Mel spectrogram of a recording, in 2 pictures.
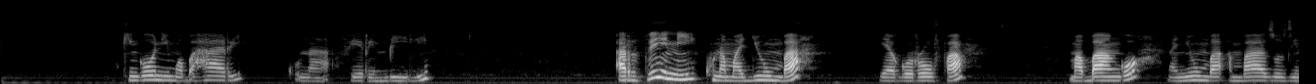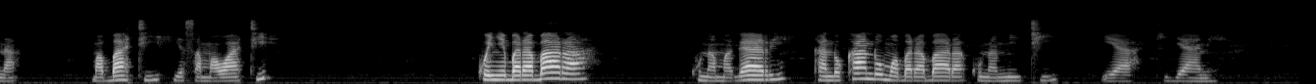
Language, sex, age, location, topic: Swahili, female, 25-35, Mombasa, government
